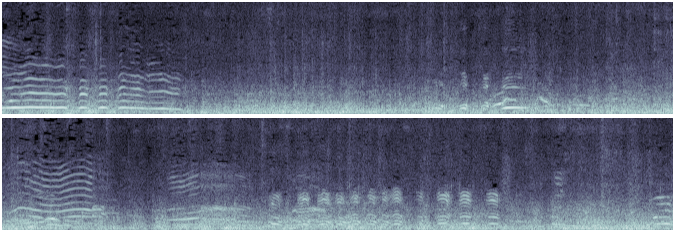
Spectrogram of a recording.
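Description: Riders yelling and shrieking without words on Gadget's Go Coaster, a small children's roller coaster, over the steady noise of the moving coaster car.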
